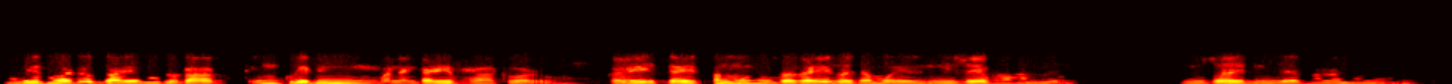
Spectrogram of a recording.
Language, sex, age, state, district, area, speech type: Assamese, male, 30-45, Assam, Morigaon, rural, conversation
